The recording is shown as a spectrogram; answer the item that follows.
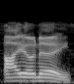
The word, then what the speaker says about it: Ione: we got the roster the quarterback is Ione not how I was pronouncing it so we'll get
